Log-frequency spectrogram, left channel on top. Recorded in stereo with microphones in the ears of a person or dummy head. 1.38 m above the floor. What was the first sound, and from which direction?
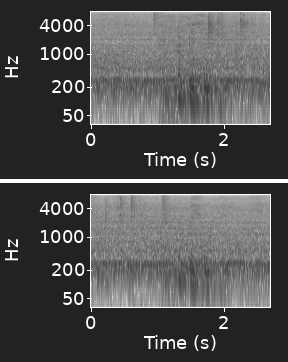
Laughter, 45° left (ahead or behind).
